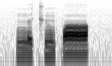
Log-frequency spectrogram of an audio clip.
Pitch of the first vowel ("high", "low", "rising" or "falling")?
low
